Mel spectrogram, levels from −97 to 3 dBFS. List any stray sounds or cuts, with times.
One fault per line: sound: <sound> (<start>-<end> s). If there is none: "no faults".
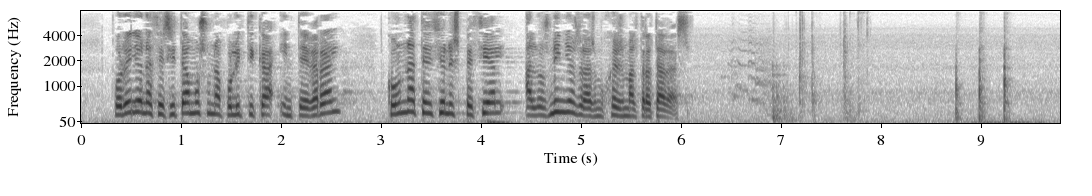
sound: squeak (6.4-7.9 s)
sound: thud (8.7-9.7 s)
